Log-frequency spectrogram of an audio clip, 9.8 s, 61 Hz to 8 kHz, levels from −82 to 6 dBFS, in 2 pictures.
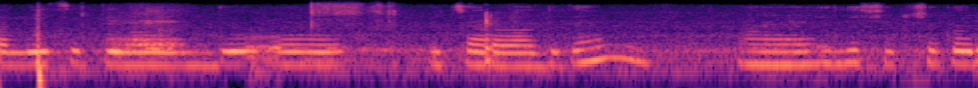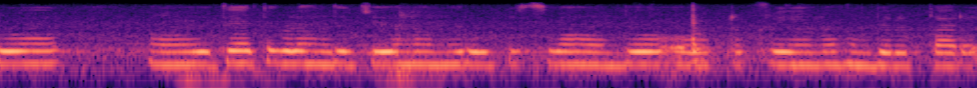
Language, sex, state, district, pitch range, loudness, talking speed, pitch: Kannada, female, Karnataka, Raichur, 225-235 Hz, -19 LUFS, 65 wpm, 230 Hz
